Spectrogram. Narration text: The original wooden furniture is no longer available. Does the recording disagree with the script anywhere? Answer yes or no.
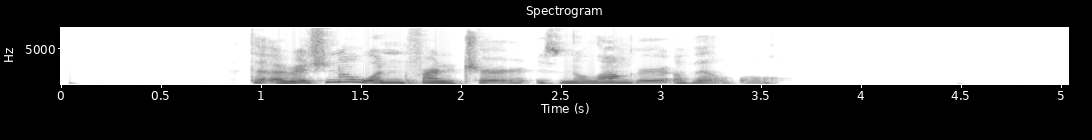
no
